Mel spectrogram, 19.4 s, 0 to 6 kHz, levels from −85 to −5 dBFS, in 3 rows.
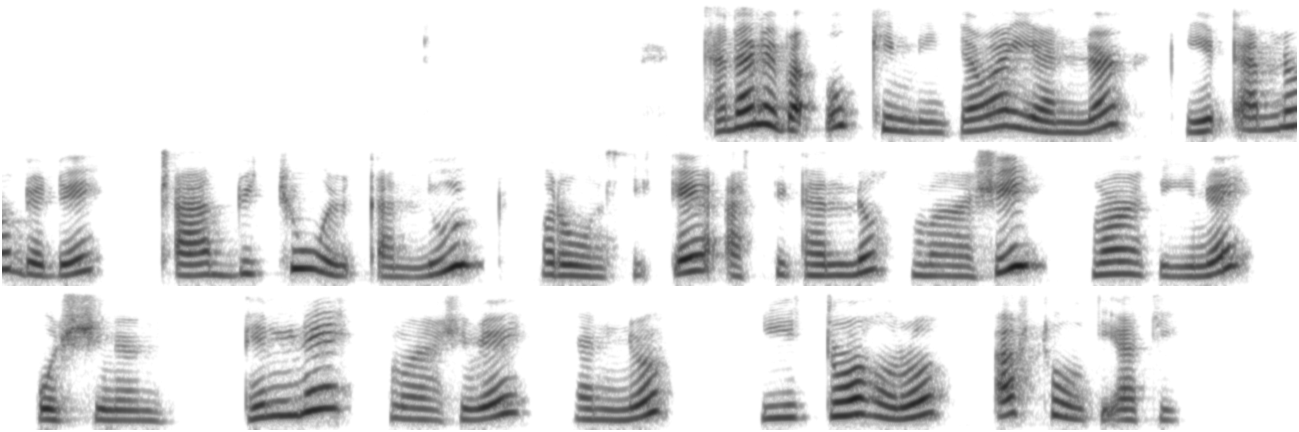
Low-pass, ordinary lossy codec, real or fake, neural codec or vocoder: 5.4 kHz; Opus, 64 kbps; fake; autoencoder, 22.05 kHz, a latent of 192 numbers a frame, VITS, trained on one speaker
